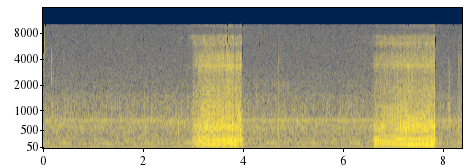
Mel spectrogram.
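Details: Boxer dog Sam asleep, filmed close up, with heavy jowls and chop-clicking: two long, loud, rattling snores a few seconds apart, with quiet breathing between them. Snoring.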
